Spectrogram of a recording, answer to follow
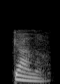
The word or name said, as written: gallop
